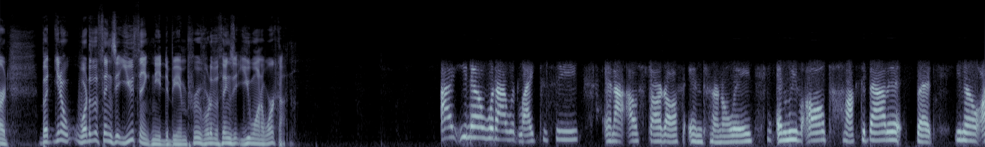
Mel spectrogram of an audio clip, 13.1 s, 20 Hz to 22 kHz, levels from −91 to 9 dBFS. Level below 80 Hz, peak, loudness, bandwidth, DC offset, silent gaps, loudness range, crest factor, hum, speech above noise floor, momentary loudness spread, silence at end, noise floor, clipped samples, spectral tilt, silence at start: -58 dBFS; -6 dBFS; -25 LUFS; 13 kHz; under 0.1%; none; 8 LU; 18 dB; none; 53 dB; 11 LU; 0 s; -78 dBFS; under 0.1%; -6 dB/octave; 0 s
